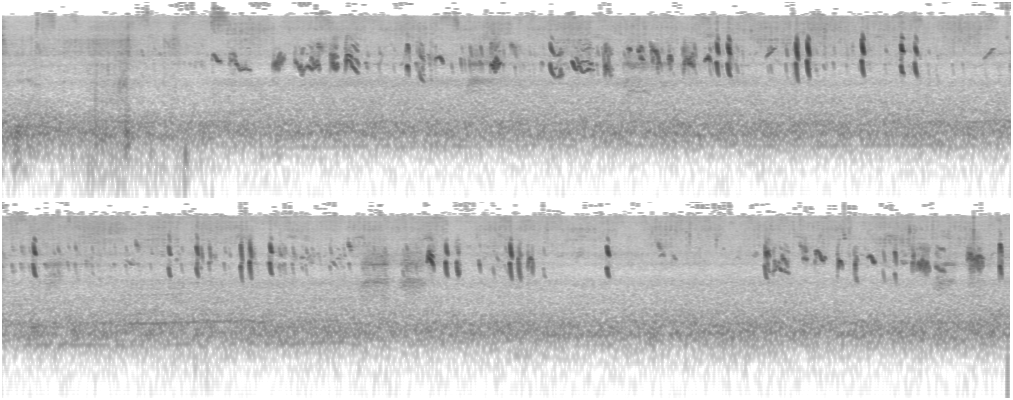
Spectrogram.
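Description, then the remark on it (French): A flock of about fifty common linnets calls and twitters continuously, with quick overlapping chirps and short trills, including a short autumn song, over a steady low background hum. “Voilà pour cette belle rencontre avec la linotte mélodieuse.”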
